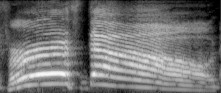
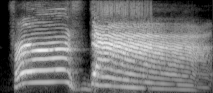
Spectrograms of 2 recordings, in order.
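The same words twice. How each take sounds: First: Down has the usual gliding 'ow' vowel. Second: Down has a flat 'ah' vowel, like dahn. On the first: "as opposed to D O W N" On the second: "D A H N"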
